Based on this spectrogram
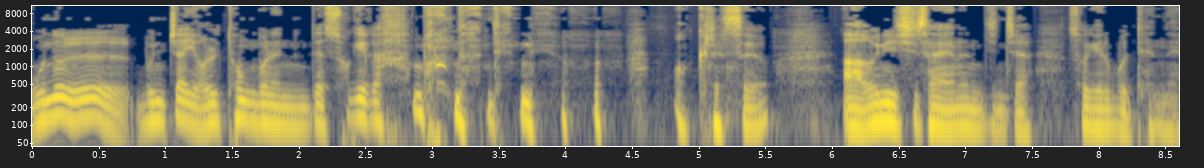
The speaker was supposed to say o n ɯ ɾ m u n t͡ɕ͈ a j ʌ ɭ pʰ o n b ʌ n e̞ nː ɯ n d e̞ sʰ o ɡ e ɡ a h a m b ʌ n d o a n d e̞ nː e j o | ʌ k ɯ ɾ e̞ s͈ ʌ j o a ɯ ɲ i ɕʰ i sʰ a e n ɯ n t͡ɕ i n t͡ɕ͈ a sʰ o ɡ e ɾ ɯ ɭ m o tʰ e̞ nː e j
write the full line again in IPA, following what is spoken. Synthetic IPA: o n ɯ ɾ m u n t͡ɕ͈ a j ʌ ɭ tʰ o ŋ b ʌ n e̞ nː ɯ n d e̞ sʰ o ɡ e ɡ a h a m b ʌ n d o a n d e̞ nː e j o | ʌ k ɯ ɾ e̞ s͈ ʌ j o a ɯ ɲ i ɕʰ i sʰ a e n ɯ n t͡ɕ i n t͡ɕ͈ a sʰ o ɡ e ɾ ɯ ɭ m o tʰ e̞ nː e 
